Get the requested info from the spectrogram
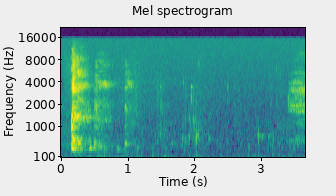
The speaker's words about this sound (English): Excuse me, she's having a coughing fit.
